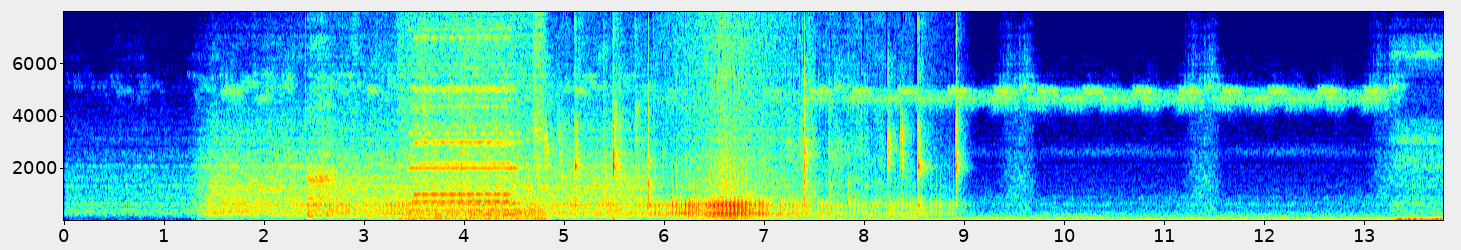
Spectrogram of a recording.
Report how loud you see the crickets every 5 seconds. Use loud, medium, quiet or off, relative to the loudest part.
loud, medium, quiet.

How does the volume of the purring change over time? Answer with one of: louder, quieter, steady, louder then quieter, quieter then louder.
louder then quieter.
